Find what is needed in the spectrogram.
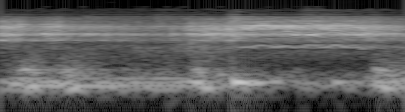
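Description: Rock band music: an electric guitar over a low, pulsing bass-and-drum rhythm, with a high-pitched wailing edge in the upper range.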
